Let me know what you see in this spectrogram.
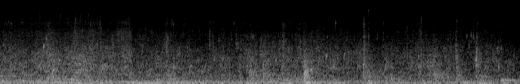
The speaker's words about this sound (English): He graciously took us out on Utah Lake in his research boat as we were first dipping our toes into this whole matter.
